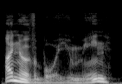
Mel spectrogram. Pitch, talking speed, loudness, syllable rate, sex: 100 Hz, 295 wpm, -19 LUFS, 5.6 syllables/s, male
